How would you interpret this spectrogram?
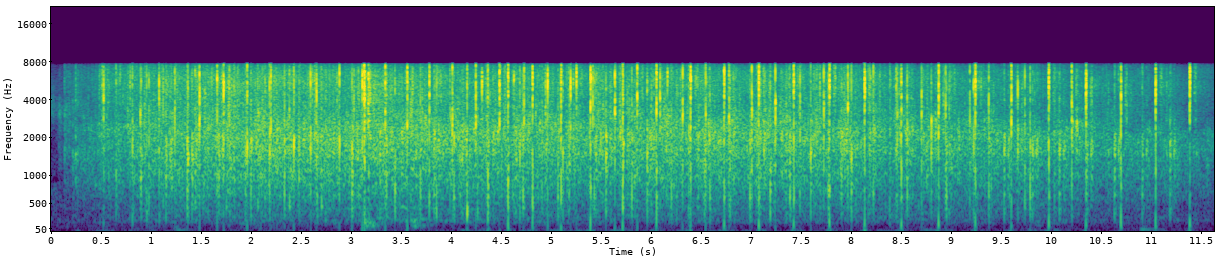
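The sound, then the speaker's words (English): A crowd applauds steadily, with dense overlapping claps forming a loud, even wash of sound and no voices standing out, as Ambassador Marcelo Vasquez-Bermudez of Ecuador is elected by acclamation as chairperson of the 76th session of the Executive Committee. “It is so decided, and you heard the gavel, or maybe not, while you applauded.”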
